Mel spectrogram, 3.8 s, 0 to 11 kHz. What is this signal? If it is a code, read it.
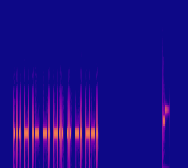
Morse code, heard as a keyed tone, about 44 wpm, 700 Hz. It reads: STANDING
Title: ING Suffix - Top 100 Words with Base Words 45wpm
